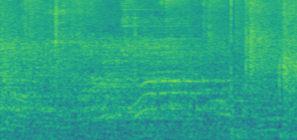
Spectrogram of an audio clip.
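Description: Basketball bouncing on an indoor hardwood court during play, with players' voices calling out.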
